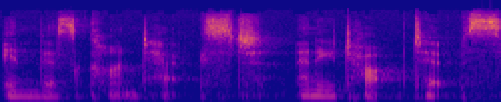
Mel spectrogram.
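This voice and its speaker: With an American accent, a woman speaks at a fairly low pitch in a bright, sharp tone marked by vocal fry. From United States. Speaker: panel moderator. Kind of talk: panel moderation. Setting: event with audience.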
